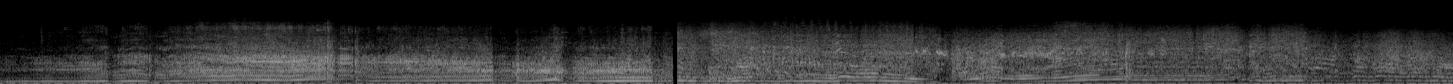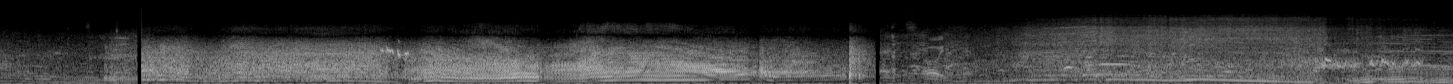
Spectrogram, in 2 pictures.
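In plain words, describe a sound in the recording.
A racing car engine revs hard, rising and falling in pitch as it shifts gears.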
